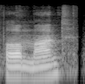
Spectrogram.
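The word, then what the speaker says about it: Vermont: 거어 커네 버만만은 버먼트 버만 원래 발음을 할 때는 버만 하거든요 트가 안 들어가더라고요 만 하는데만은 이제 유티만이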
